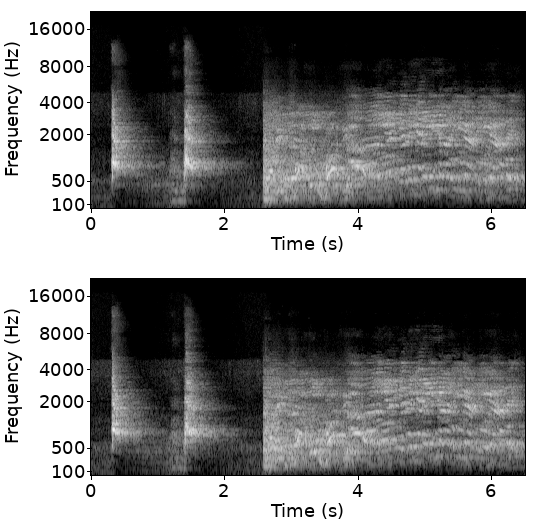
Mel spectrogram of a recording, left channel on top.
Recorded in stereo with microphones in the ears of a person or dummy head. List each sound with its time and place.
0.3 s a dog barking: 15° left (ahead or behind), 0.7 m; by 1.6 s 40° left (ahead or behind), 1.4 m
2.6 s a shout: 15° left (ahead or behind), 0.7 m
